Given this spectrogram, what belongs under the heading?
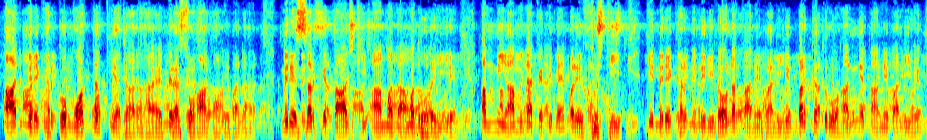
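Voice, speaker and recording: A man's voice: mid-range voice, moderate pace, few pauses, crowd noise. A man preaching a dramatic storytelling sermon, voicing grief and quoted speech.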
